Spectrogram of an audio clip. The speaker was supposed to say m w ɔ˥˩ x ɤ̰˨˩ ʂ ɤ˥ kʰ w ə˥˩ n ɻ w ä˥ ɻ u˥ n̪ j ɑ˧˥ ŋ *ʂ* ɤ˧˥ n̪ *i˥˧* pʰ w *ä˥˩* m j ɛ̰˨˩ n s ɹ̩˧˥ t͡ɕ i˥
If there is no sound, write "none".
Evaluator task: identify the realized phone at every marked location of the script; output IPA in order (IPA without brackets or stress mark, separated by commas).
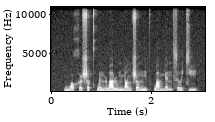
ʂ, i˥, ä˥˩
